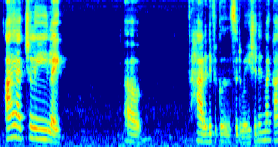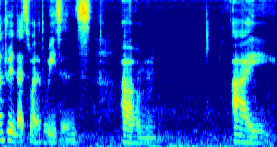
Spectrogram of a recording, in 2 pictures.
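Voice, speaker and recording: In a community center room, an oral history narrator in her thirties from South Asia, whose native language is Hindi, gives halting interview answers full of fillers and false starts. She has a low, fairly bright voice with vocal fry, recorded at low quality.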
